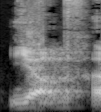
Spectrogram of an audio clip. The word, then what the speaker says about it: Joop: And earlier this year, Mediakraft Netherlands was purchased by the daughter of the legendary Animal co-founder Joop. Am I pronouncing that correctly? – Joop. – Okay, yeah.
